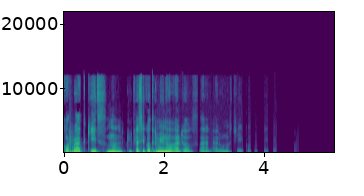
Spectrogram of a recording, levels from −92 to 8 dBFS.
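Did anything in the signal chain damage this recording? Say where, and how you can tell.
Yes. The gain stage applying the fade-out kept too few bits and added no dither, consistent with a 10-bit path, causing truncation distortion on a fade. From 2.17 s the speech turns gritty. From 3.07 s to 5.42 s it collapses into coarse steps.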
